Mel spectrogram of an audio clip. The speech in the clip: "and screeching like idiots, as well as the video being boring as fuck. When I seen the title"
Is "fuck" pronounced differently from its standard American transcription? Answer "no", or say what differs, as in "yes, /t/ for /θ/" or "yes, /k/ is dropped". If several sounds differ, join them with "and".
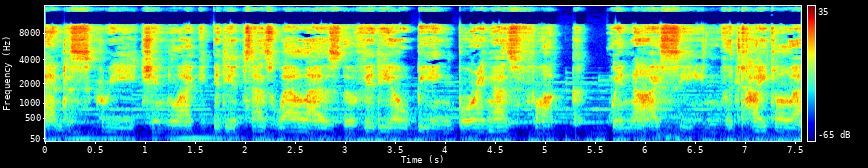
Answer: no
